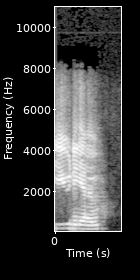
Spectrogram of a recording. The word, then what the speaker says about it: Unio: And so the collective that you're now part of is the is it Unio or am I pronouncing that correctly? Is that right? it's Unio.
